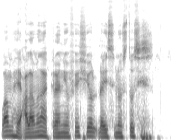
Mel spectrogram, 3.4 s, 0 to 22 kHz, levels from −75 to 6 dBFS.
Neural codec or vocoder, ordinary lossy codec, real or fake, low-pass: none; none; real; none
